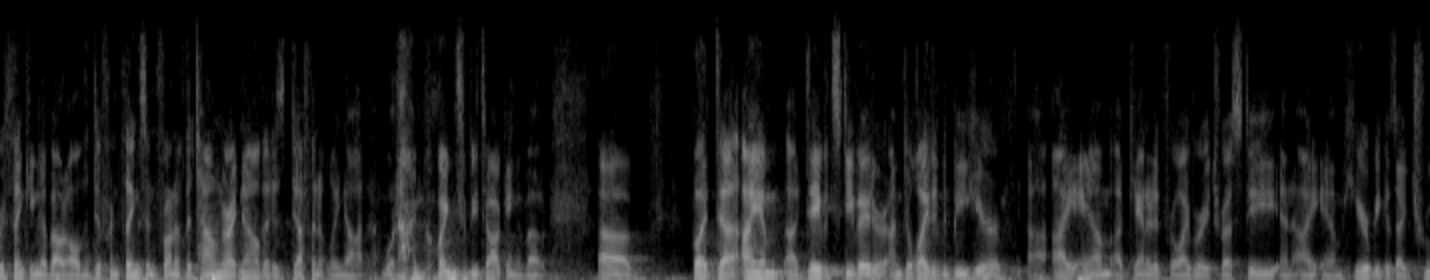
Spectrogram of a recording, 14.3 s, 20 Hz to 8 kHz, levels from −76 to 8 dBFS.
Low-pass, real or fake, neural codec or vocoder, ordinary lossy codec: 7.2 kHz; real; none; Opus, 16 kbps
